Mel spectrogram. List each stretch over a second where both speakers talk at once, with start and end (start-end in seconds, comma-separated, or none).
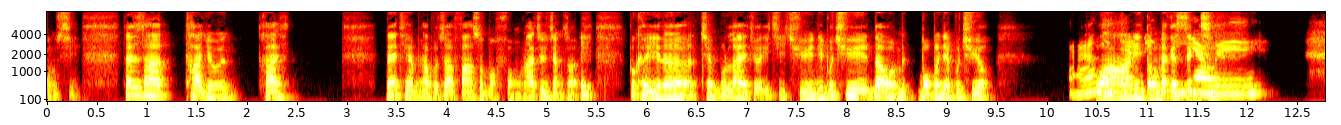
10.4-11.7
